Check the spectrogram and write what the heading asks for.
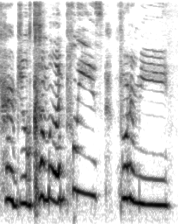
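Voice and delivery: high, wheedling plea; pleading. Acted. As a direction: beg him sweetly for a favor. Begging Virgil for a favor.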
